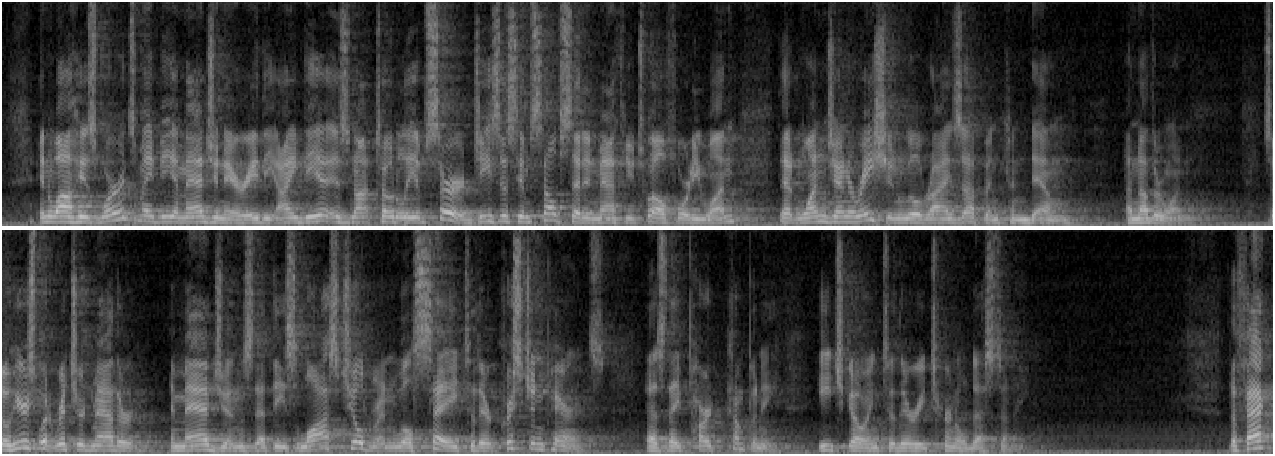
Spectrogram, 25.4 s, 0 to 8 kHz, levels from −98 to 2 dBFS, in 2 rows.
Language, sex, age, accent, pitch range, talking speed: English, male, 50-69, American, 135-165 Hz, 135 wpm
